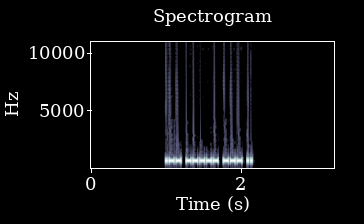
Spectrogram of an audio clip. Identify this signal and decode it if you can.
Morse code, heard as a keyed tone, about 52 wpm, 700 Hz. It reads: W0OI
